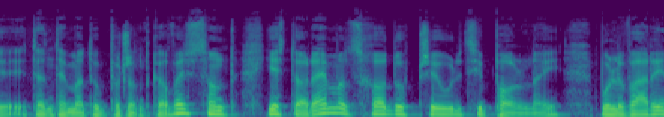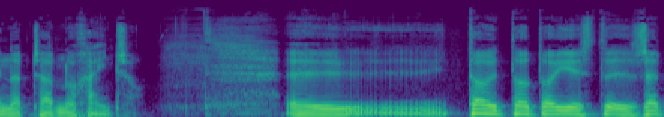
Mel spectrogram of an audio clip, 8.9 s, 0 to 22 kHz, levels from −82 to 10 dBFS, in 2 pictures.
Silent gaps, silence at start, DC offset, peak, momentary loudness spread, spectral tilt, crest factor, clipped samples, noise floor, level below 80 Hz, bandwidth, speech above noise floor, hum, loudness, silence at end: none; 0 s; under 0.1%; 0 dBFS; 10 LU; -6.5 dB/octave; 16 dB; under 0.1%; -40 dBFS; -40 dBFS; 12.5 kHz; 24 dB; none; -17 LUFS; 0 s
